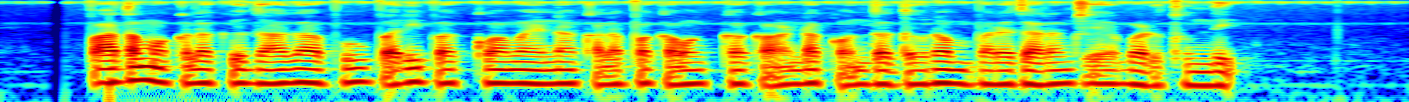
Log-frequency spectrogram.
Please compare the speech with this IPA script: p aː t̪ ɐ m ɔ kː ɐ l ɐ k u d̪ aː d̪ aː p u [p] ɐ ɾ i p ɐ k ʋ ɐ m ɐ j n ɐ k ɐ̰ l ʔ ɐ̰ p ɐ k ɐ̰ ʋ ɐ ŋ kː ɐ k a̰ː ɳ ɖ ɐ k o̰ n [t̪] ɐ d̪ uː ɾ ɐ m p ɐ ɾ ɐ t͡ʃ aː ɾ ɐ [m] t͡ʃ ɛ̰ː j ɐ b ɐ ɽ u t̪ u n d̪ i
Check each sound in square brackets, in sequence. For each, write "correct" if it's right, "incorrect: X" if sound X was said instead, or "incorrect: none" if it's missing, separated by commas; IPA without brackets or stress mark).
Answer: correct, correct, correct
